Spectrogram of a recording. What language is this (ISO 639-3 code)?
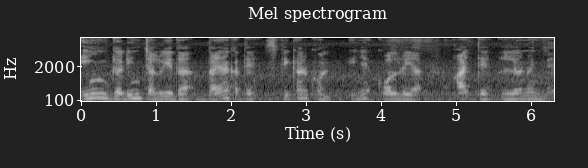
sat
